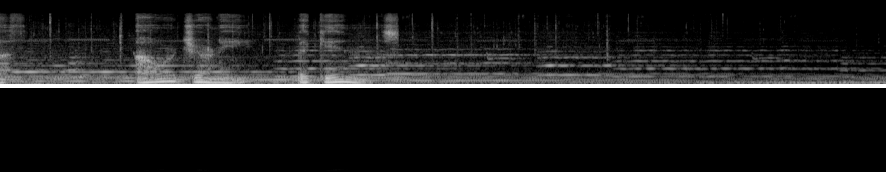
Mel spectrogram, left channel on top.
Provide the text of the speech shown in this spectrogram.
Our journey begins.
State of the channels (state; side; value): silent; right; 60 dB below the other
